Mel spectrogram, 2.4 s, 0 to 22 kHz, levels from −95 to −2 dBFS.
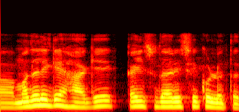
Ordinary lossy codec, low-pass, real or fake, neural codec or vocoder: none; 7.2 kHz; real; none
